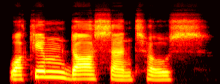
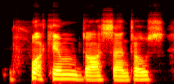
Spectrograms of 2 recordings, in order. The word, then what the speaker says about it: Joaquim dos Santos: is moving forward with Joaquim dos Santos I guess I pronounce it him da Santos Avatar The Last Airbender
